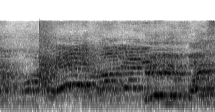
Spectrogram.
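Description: Speech only: a man preaching in Portuguese into a handheld microphone, his voice amplified.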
